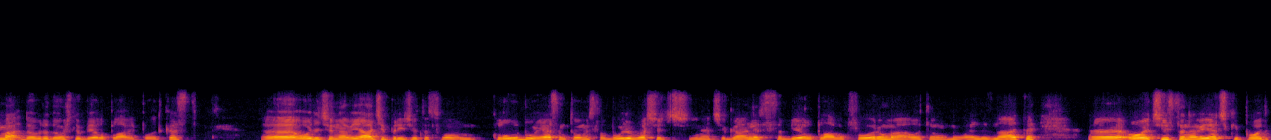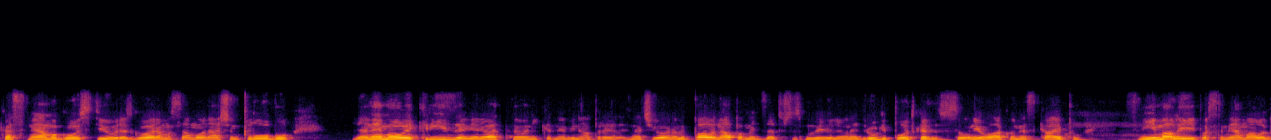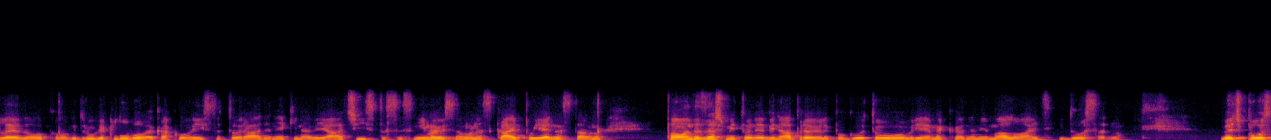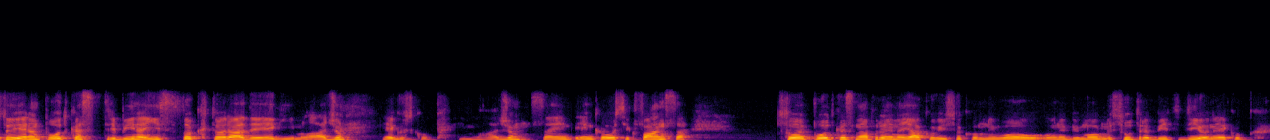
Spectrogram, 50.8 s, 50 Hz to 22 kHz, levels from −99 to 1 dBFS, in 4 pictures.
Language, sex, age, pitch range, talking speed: Croatian, male, 30-49, 145-190 Hz, 175 wpm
